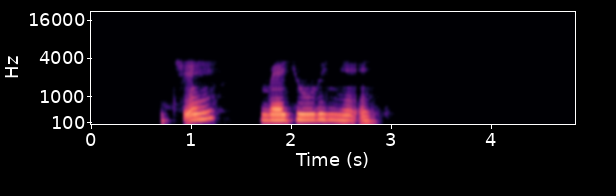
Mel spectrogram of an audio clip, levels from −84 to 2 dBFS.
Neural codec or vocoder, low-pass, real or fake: none; 3.6 kHz; real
